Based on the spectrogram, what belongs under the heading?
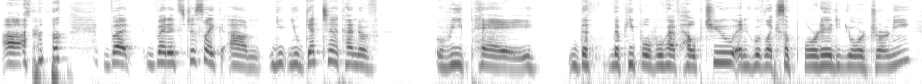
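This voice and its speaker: A Bulgarian-born woman in her thirties chats casually as a guest author in an interview, her voice medium in pitch, slow, and somewhat dark. She laughs often and fills her talk with likes, ums, and restarts.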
